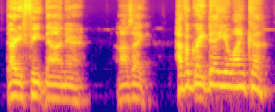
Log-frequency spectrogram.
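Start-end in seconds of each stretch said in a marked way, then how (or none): 2.6-4.0 put-on high, loud English-accented heckle; mock English accent. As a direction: call out teasingly in fake English. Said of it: "You could pass for an Englishman".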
